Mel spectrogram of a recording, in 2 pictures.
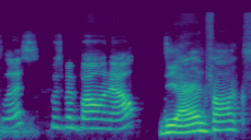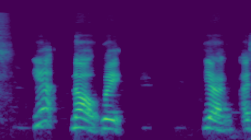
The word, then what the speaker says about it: De'Aaron Fox: How come DeAndre Fox is not on this list, who's been balling out? De'Aaron Fox?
